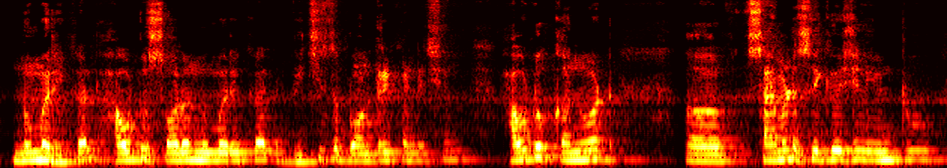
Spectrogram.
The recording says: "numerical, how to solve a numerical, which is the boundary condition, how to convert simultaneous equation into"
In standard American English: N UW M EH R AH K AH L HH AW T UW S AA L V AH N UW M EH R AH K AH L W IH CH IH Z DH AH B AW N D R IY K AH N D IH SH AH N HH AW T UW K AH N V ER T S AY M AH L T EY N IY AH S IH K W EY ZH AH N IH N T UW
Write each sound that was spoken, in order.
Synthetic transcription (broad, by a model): N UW M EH R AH K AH L HH AW T UW S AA L AH N UW M EH R AH K AH L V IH CH IH Z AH B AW N D R IY K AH N D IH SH AH N HH AW T UW K AH N V ER T S AY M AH N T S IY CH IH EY SH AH N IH N T UW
